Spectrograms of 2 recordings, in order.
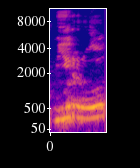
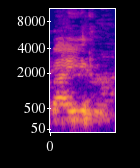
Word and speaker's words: Bairu: Jadi bacanya itu bukan biru, tetapi Bairu. Bairu Kreatif.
